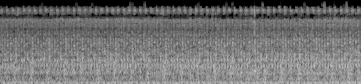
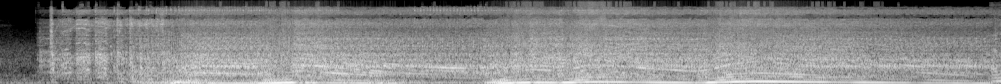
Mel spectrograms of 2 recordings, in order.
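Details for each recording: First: Mini petrol engine idling rough and uneven with a steady stumble; unplugging coils one by one found cylinder three's dead ignition coil, replaced with a new coil. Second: Mini petrol engine cranks, starts and revs smoothly with even firing and turbo whistle after replacing the faulty cylinder 3 ignition coil; misfire fixed.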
